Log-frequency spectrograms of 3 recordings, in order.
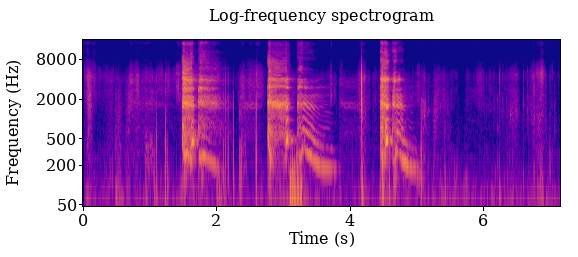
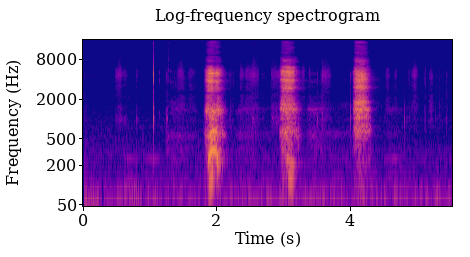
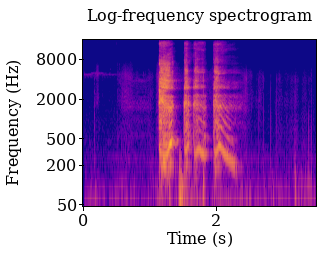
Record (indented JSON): {
  "three_cough_length": "7.2 s",
  "three_cough_amplitude": 12262,
  "three_cough_signal_mean_std_ratio": 0.36,
  "exhalation_length": "5.5 s",
  "exhalation_amplitude": 6523,
  "exhalation_signal_mean_std_ratio": 0.28,
  "cough_length": "3.5 s",
  "cough_amplitude": 12000,
  "cough_signal_mean_std_ratio": 0.35,
  "survey_phase": "beta (2021-08-13 to 2022-03-07)",
  "age": "45-64",
  "gender": "Female",
  "wearing_mask": "No",
  "symptom_none": true,
  "smoker_status": "Ex-smoker",
  "respiratory_condition_asthma": false,
  "respiratory_condition_other": false,
  "recruitment_source": "REACT",
  "submission_delay": "0 days",
  "covid_test_result": "Negative",
  "covid_test_method": "RT-qPCR",
  "influenza_a_test_result": "Unknown/Void",
  "influenza_b_test_result": "Unknown/Void"
}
